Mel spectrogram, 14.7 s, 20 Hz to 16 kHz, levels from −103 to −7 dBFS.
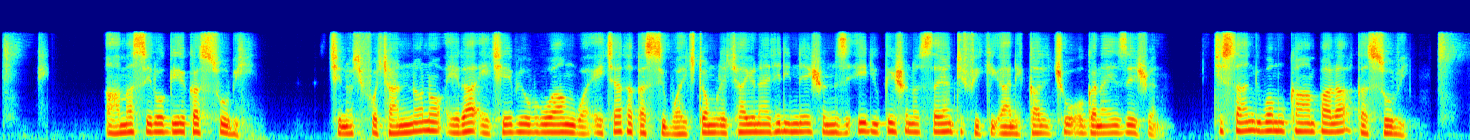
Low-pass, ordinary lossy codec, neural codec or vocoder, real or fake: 7.2 kHz; none; codec, 16 kHz, 0.7 kbps, FocalCodec; fake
